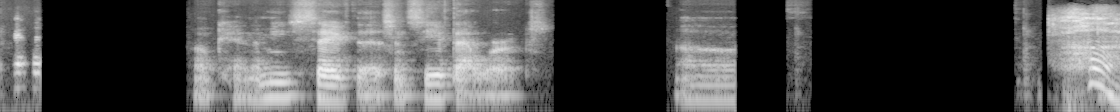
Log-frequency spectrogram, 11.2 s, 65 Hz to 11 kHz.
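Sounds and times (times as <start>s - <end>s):
speech: 2.0s - 5.5s, 6.8s - 7.4s, 10.6s - 11.1s
drawn-out yawn with voiced hum and breathy exhale: 10.5s - 11.1s.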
